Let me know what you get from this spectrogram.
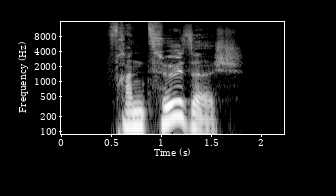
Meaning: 1. French 2. oral sex
- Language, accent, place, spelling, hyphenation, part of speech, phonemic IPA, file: German, Germany, Berlin, französisch, fran‧zö‧sisch, adjective, /fʁanˈt͡søːzɪʃ/, De-französisch.ogg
